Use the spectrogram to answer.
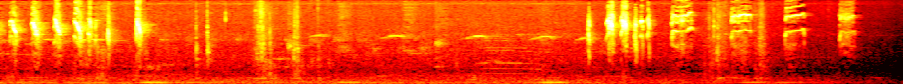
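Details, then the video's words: Training recording of a red-billed nuthatch (rambatan paruh merah) for caged birds: clusters of thin, high tweets open and close the passage, separated by a quieter stretch of soft, faint notes over a low background hum. "Masteran Ampuh burung rambatan paruh merah/masteran audio rambatan jernih mudah di tiru"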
